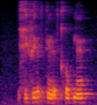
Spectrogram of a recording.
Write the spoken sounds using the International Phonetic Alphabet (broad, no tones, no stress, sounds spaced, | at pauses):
x e fʲ ʌ r k ɛ̃ r kʰ o p j ɛ̃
